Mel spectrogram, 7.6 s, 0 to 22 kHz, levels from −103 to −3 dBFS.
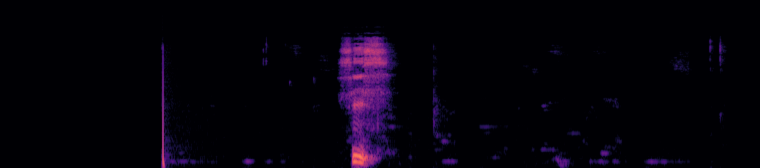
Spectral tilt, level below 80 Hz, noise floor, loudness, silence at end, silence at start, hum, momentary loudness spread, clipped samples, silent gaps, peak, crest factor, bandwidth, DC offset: -3.5 dB/octave; -78 dBFS; -87 dBFS; -37 LUFS; 3.7 s; 3.4 s; none; 19 LU; under 0.1%; none; -20 dBFS; 26 dB; 9.4 kHz; under 0.1%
